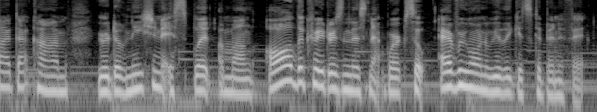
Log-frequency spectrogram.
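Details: Adult speaker; ordinary speech.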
